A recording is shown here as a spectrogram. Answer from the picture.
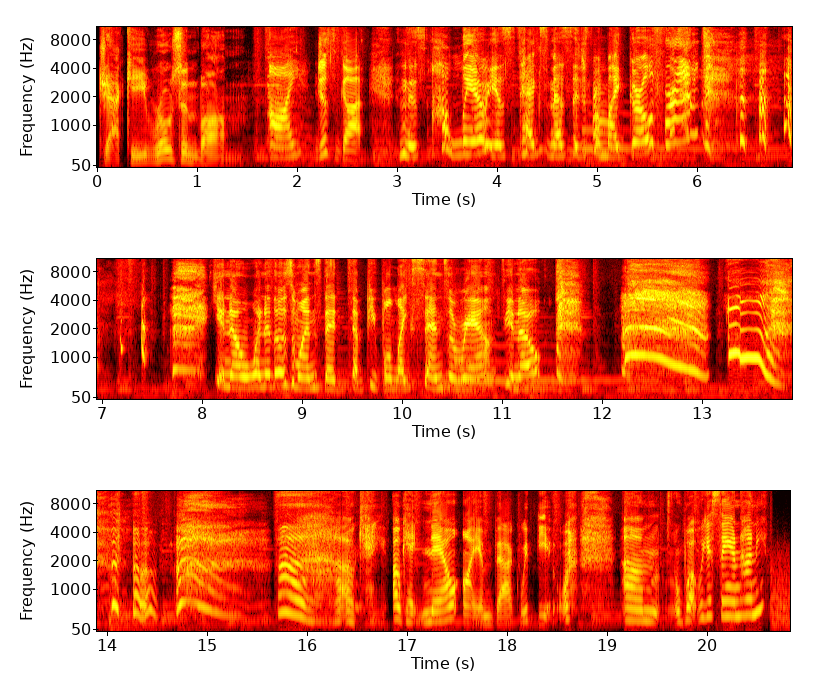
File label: Female Animation Voices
